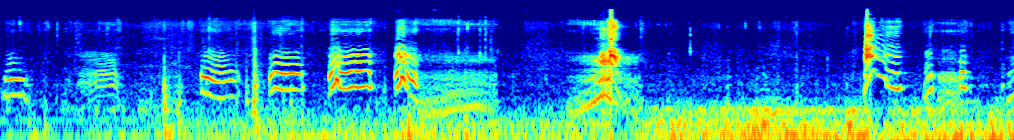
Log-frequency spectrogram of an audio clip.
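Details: Flute's puppies on their three-week birthday, nursing and playing; a run of short, wavering whimpers repeats every second or so, then gives way to louder squeals and low growly grumbles.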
